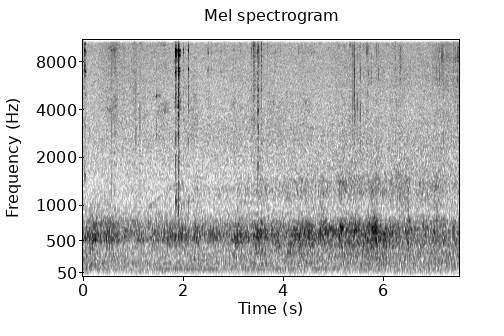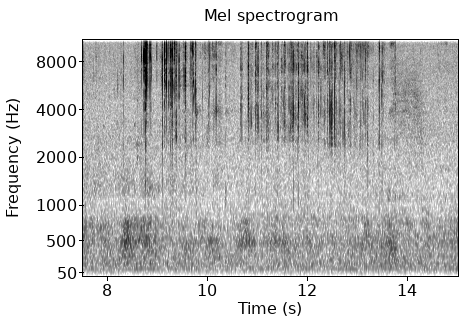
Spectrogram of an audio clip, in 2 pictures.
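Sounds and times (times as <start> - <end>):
crackling rustling clicks: 8.3 - 13.8.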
